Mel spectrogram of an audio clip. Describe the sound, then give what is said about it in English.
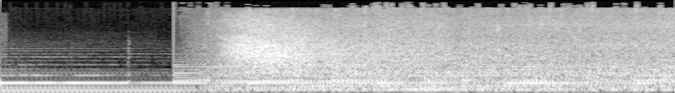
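A low droning tone gives way to a steady, rushing wash of ocean waves breaking on a white-sand beach on a bright, sunny day, loud and continuous, with a faint low hum lingering underneath. “Out on the beach, it was a day made for flip-flops. Bright sun on white sand, sparkling water as far as the eye could see.”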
